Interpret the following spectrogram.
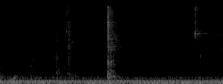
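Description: Oracle cards being handled and drawn from a deck: a few soft, sharp card flicks and taps, the clearest about a second in, over a low steady hum.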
